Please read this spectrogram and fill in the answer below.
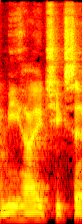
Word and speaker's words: Mihai Csikszentmihalyi: You guys have heard the concept of flow by Mihai Csikszentmihalyi. Of course, yeah, I love it. Good job on the pronunciation.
